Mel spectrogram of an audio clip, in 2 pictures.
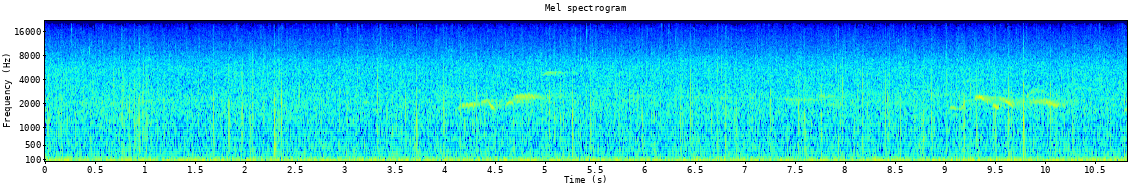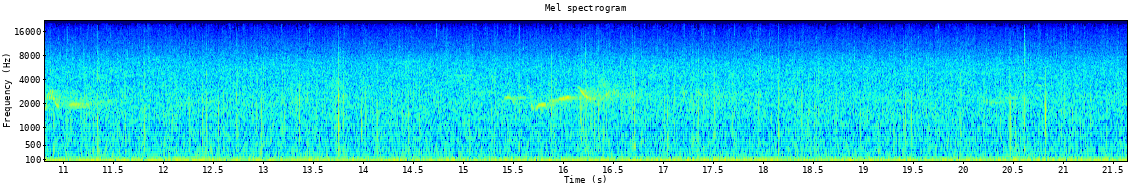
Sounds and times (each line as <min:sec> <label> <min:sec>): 0:00.0 raindrops 0:21.6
